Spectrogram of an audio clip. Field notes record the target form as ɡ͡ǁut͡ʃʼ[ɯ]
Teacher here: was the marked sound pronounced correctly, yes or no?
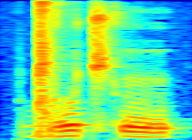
yes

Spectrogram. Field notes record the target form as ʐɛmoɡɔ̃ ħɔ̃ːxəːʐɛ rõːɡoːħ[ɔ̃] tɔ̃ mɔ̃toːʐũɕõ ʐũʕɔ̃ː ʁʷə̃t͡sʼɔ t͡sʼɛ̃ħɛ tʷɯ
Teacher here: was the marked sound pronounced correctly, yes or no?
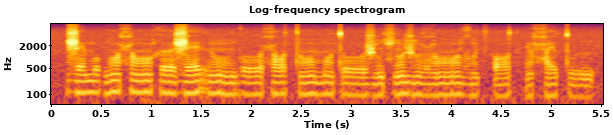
no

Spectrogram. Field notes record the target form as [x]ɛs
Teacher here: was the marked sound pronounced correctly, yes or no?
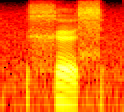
yes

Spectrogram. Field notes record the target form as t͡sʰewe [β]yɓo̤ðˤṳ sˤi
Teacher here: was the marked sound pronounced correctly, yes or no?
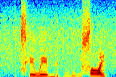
no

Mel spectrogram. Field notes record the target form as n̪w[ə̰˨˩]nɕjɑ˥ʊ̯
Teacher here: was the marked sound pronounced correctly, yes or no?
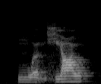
yes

